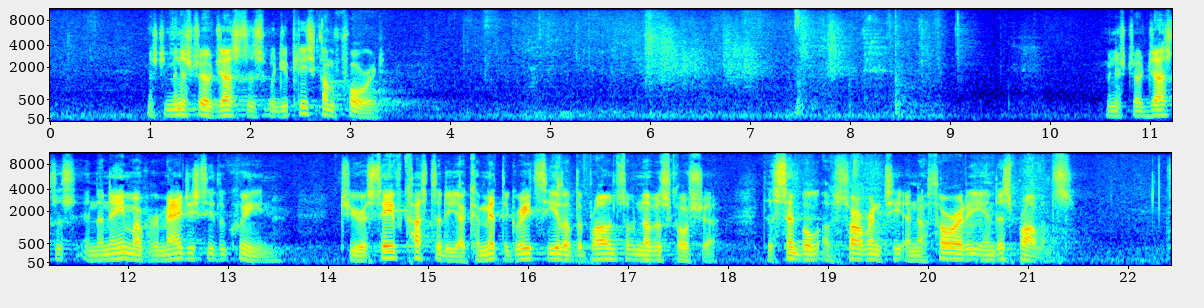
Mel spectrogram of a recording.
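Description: A woman reads out calmly through a microphone in a large echoing hall.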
